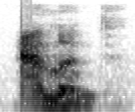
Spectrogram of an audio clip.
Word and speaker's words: almond: the news but actually that is the wrong way for pronouncing this word it's actually pronounced as ammond we pronounce this word as ammond well for this particular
